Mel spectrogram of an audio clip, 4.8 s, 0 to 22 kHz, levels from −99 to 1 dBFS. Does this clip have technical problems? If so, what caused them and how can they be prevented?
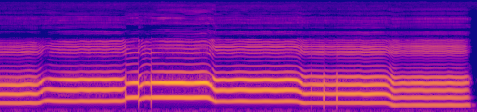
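Yes. Frames out of order at 1.27–1.52 s and 3.12–3.38 s: two neighbouring 128 ms runs play swapped, giving a garbled flutter. Prevent it by having the receiver reorder packets by sequence number in a jitter buffer before decoding.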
